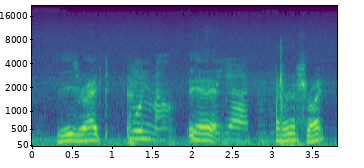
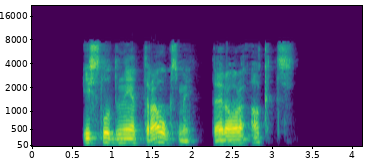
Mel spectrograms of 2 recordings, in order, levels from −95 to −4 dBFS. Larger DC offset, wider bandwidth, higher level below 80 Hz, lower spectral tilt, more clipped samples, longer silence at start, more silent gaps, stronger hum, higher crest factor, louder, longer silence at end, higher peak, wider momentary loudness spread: neither; first, 15 kHz vs 8 kHz; first, -40 dBFS vs -58 dBFS; first, -7.5 dB/octave vs -4.5 dB/octave; neither; second, 0 s vs 0.65 s; second, none vs 2.19-2.25 s; neither; about the same, 16 dB vs 16 dB; second, -22 LUFS vs -14 LUFS; second, 0 s vs 0.9 s; second, -6 dBFS vs 0 dBFS; second, 10 LU vs 15 LU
